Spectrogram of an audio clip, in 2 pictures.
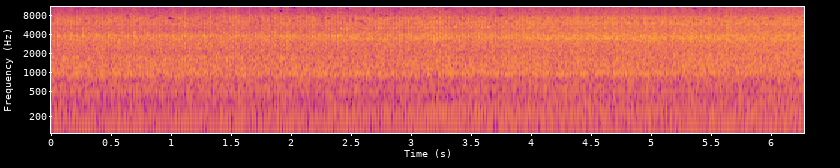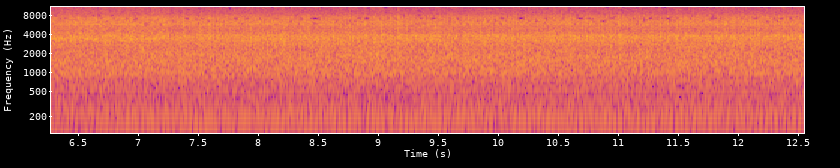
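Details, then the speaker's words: Wisconsin VH4D air-cooled engine on Bandit model 65 wood chipper, repaired after abandonment: steady even low rumble holding speed smoothly, no knocks or misses; starts great and runs healthy. "starts up great um everything seems to run really well"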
